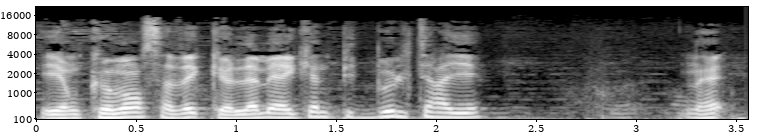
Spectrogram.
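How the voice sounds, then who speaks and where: A man hosting a radio show, casually reading out a list with deadpan absurd jokes and lots of hesitant fillers. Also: a little high, moderate pace, faint music behind.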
